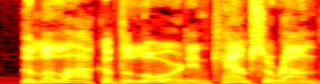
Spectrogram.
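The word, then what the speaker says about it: malak: The Hebrew word he uses for angel is mala. It is spelled m a l a k.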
